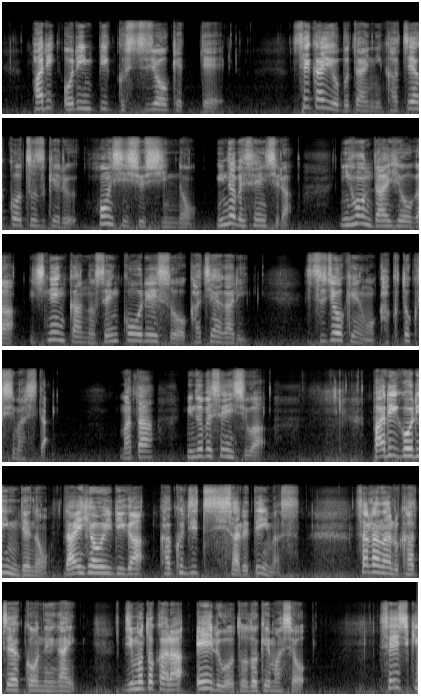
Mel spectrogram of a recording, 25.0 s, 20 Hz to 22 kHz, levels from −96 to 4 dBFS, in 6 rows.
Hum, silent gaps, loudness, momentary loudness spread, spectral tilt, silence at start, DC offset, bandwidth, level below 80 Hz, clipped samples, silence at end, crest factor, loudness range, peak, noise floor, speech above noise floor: none; none; -22 LUFS; 17 LU; 1.5 dB/octave; 0.3 s; under 0.1%; 11.5 kHz; -68 dBFS; under 0.1%; 0 s; 22 dB; 5 LU; -4 dBFS; -67 dBFS; 43 dB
